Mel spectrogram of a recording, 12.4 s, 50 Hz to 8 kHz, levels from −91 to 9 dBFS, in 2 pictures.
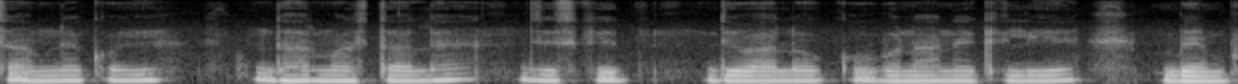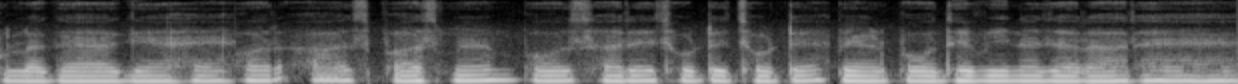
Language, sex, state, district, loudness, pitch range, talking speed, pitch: Hindi, male, Bihar, Lakhisarai, -17 LUFS, 135-145 Hz, 130 wpm, 135 Hz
